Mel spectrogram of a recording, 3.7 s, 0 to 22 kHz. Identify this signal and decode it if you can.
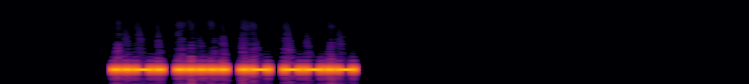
Morse code, heard as a keyed tone, about 42 wpm, 700 Hz. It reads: F5AQ
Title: DXCC-100 Call Signs - 4 Characters - Repeated 2x - 45wpm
